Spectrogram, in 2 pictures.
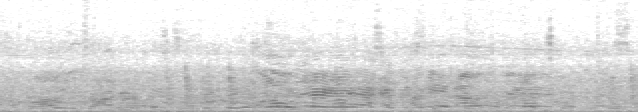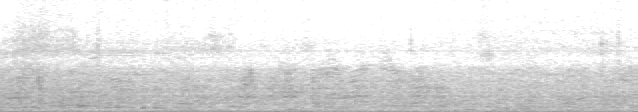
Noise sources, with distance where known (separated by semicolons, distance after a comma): person or small group talking, near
